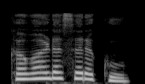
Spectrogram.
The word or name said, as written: ಕವಾಡಸರಕು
